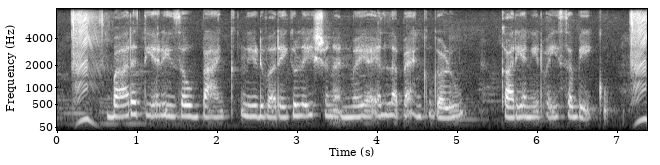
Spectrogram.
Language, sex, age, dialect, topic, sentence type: Kannada, female, 18-24, Mysore Kannada, banking, statement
